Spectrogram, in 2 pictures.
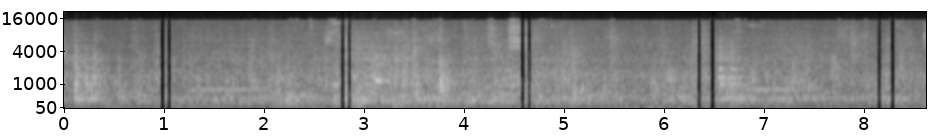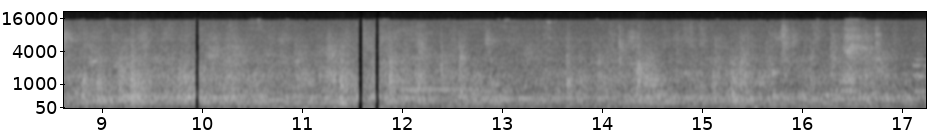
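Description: An elderly man speaks calmly and steadily in a room with a slight echo.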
